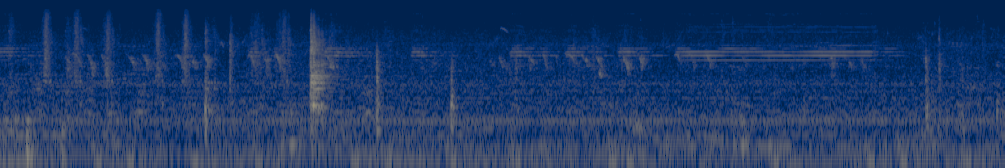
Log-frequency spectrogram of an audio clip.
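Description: Small metal starter parts clinking and scraping in a steel bowl as they are cleaned, with one sharp clack about three seconds in. Birds chirp in the background over a faint steady hum.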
